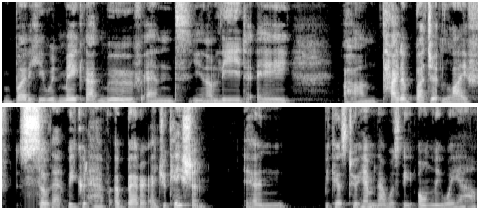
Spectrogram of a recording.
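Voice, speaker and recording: A woman with a Chinese accent speaks at a fairly slow pace in a very deep, low voice with fairly even intonation. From Southwest China (Dali, Yunnan). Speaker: travel company founder. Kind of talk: interview.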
